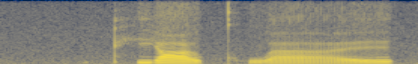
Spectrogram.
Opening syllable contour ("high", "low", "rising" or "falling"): falling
